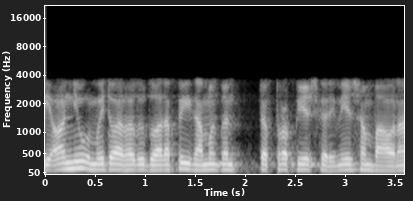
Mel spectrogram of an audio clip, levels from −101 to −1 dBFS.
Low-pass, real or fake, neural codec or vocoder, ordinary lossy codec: 3.6 kHz; fake; codec, 16 kHz, 2 kbps, X-Codec, HuBERT features, trained on LibriSpeech; none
